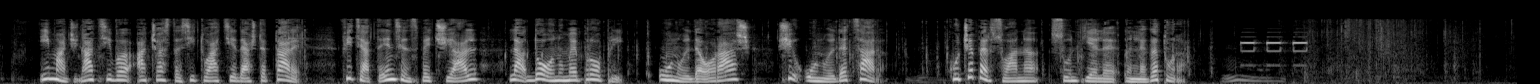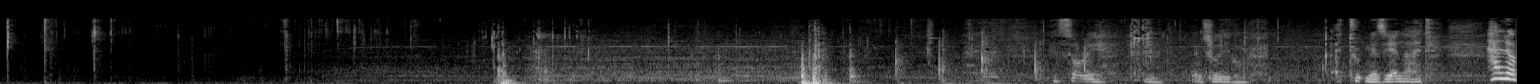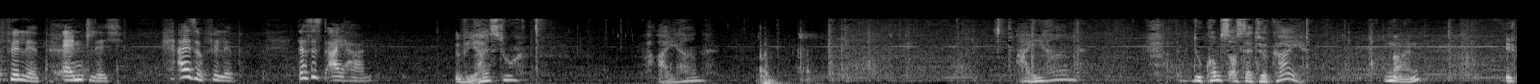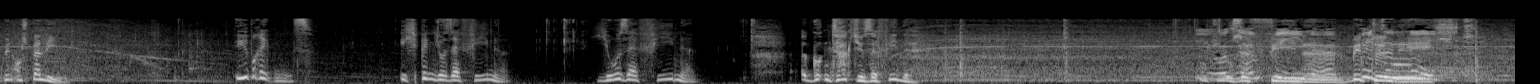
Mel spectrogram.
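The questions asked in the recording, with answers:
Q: Cu ce persoană sunt ele în legătură?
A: Cu Aihan (Berlin și Turcia)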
